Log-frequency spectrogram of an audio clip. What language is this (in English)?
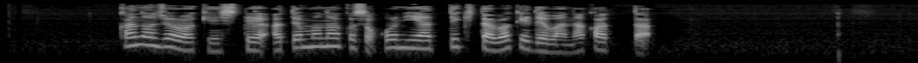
Japanese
